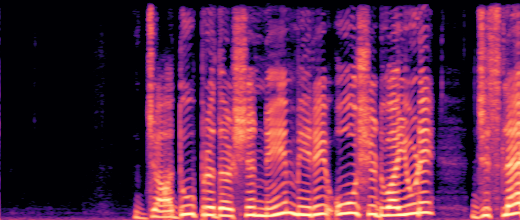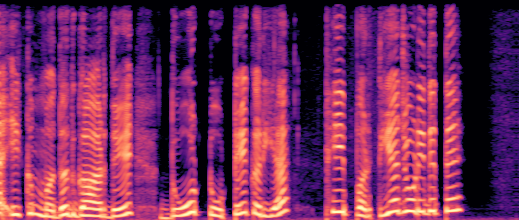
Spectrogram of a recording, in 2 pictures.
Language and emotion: Dogri, surprised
